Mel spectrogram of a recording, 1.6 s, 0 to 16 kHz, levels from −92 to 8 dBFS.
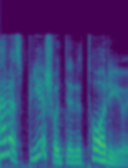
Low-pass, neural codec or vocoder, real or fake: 7.2 kHz; codec, 16 kHz, 1 kbps, X-Codec, WavLM features, trained on Multilingual LibriSpeech; fake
